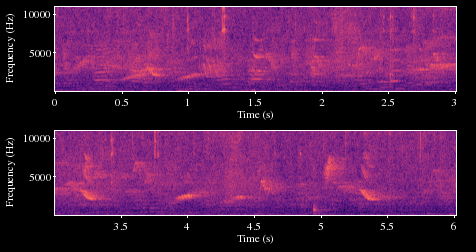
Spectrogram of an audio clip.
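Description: Small birds chirping: short, downward-sliding chirps repeated irregularly, with a single sharp click about five seconds in.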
